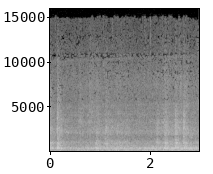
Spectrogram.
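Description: A New York subway train runs with a steady, dense rumbling roar and faint rhythmic rattling of wheels, continuous and even in loudness, with no voices.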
